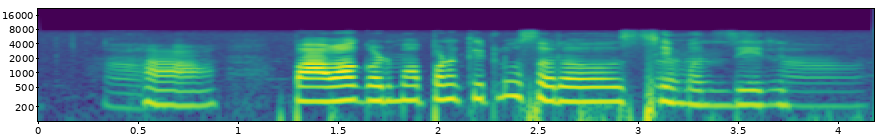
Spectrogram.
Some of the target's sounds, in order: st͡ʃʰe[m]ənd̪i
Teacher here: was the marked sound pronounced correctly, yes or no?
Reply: yes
